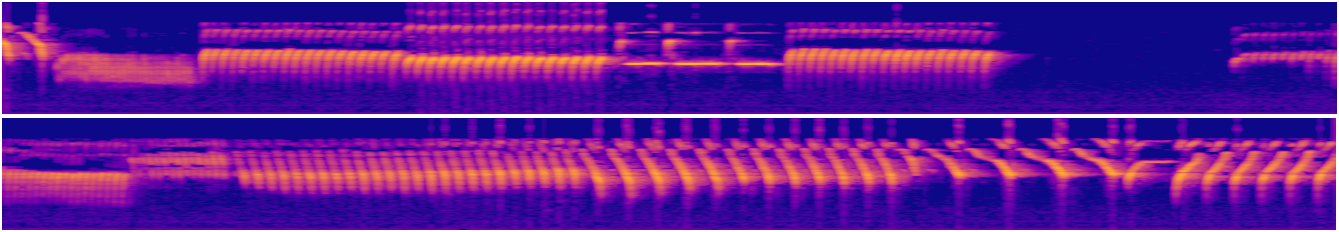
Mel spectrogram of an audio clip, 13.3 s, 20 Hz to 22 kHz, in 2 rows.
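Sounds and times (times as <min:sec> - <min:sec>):
canary singing a long rolling song with cuit-cuit notes: 0:00.0 - 0:05.2, 0:06.2 - 0:13.3.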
